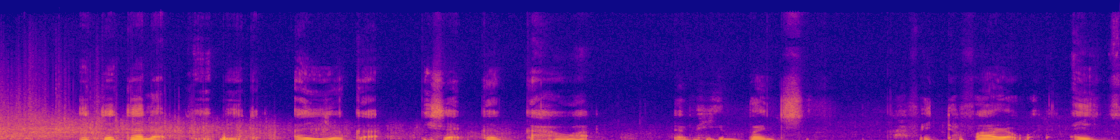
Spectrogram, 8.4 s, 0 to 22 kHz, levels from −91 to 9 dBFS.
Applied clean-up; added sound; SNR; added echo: none; Thunder; 11 dB; none.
